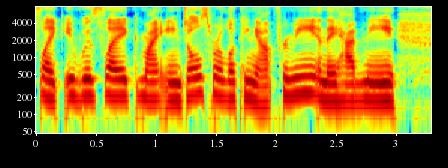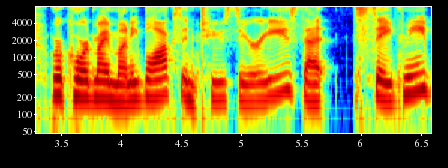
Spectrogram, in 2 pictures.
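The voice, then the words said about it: Congested, sick-sounding voice. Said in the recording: “if my voice sounds a little different ... I'm still congested”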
